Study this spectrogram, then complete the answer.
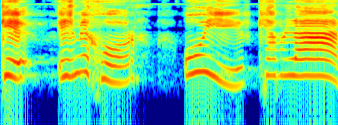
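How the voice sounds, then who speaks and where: A woman's high, animated voice in a Catalan accent, bright and sharp in tone, with ordinary pitch variation, on a very clean recording with a silent background. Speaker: pastor. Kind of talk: sermon.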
